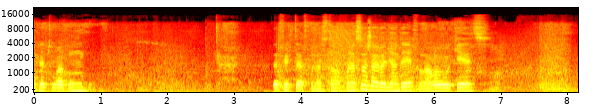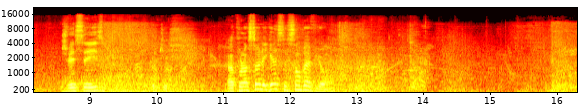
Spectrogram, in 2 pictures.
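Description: Clashing and bursting battle effects sound in a game.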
